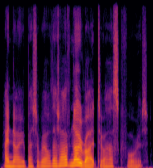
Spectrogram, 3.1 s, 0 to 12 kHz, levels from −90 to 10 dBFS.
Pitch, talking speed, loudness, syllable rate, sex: 175 Hz, 215 wpm, -19 LUFS, 4.9 syllables/s, female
